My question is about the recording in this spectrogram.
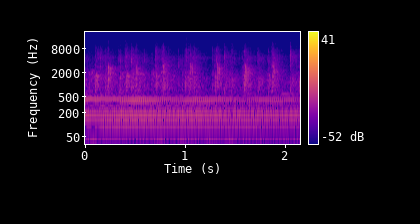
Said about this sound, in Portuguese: Vamos aplaudir o nosso Senhor Jesus Cristo, meus irmãos?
